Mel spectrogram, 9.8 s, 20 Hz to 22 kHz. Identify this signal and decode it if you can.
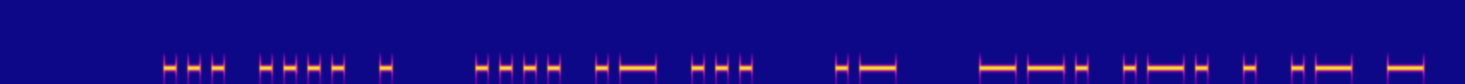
Morse code, heard as a keyed tone, about 15 wpm, 700 Hz. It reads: SHE HAS A GREAT
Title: Sentences from Top 1300 Words 15wpm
